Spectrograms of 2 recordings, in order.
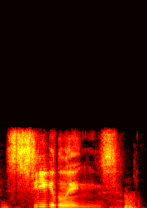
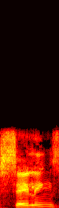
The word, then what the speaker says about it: ceilings: Okay, the next word I want to practice is the word ceilings. Ceilings. Try that. Ceilings. Yeah, so instead of sailings, it is ceilings, okay?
